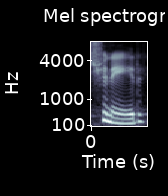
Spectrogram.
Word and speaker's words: Sinead: I used to hate the first day of school because no one could say it right, but it's Sinead.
